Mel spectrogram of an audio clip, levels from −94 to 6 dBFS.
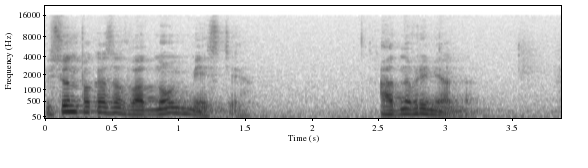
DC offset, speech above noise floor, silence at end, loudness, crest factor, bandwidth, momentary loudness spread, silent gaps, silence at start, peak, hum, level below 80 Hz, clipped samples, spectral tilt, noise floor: under 0.1%; 29 dB; 0.55 s; -22 LUFS; 20 dB; 15 kHz; 18 LU; none; 0 s; -4 dBFS; none; -46 dBFS; under 0.1%; -8 dB/octave; -51 dBFS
